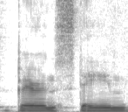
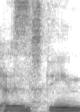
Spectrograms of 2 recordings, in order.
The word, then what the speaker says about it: Berenstain: way um but yes it is berenstain bears as opposed to bernstein bears but i don't know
